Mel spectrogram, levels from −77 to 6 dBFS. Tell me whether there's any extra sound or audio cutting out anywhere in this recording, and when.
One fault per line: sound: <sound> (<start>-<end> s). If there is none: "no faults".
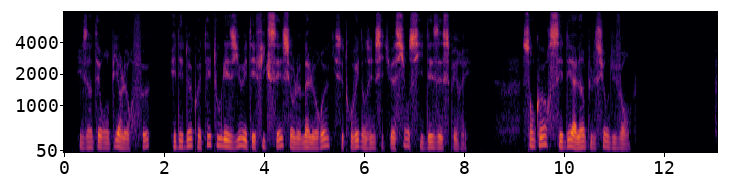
no faults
